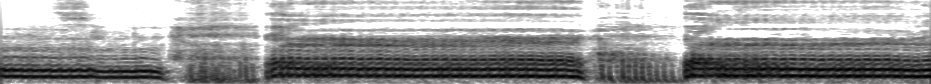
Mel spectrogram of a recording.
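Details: {'caption': 'Toy poodle named Minato, the eldest, growling angrily while having socks put on; long sustained harmonic growls in two stretches broken by brief rustling gaps.'}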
